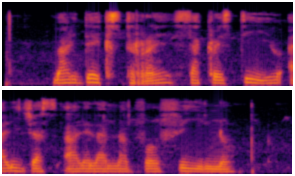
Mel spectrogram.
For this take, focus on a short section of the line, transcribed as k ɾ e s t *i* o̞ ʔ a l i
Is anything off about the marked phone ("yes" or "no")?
no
